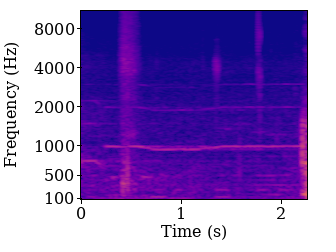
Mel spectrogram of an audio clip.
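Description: Quiet pause in the room with a faint steady high tone, and one short noise about half a second in.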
